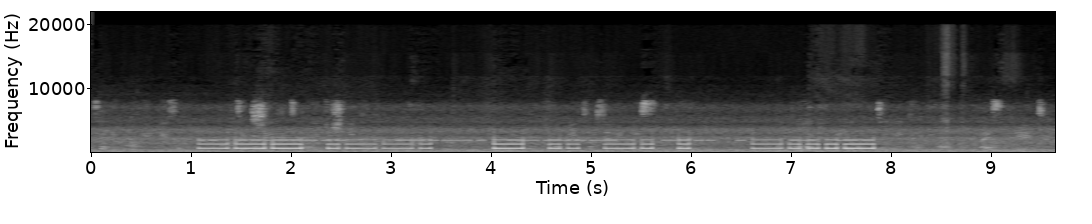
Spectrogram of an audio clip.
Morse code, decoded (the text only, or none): OP TINE <BT>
